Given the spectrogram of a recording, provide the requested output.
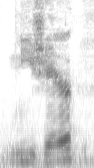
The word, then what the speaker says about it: Niger: ultimately I believe sit say Niger in relation to the pronunciation nee share but before I did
